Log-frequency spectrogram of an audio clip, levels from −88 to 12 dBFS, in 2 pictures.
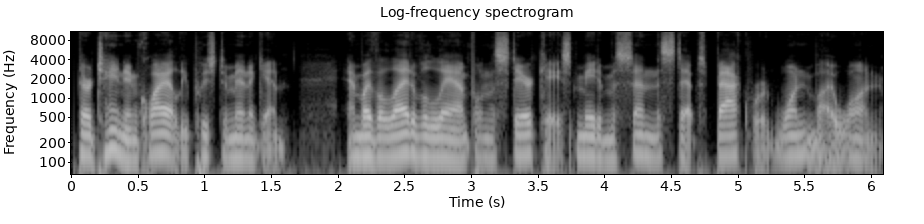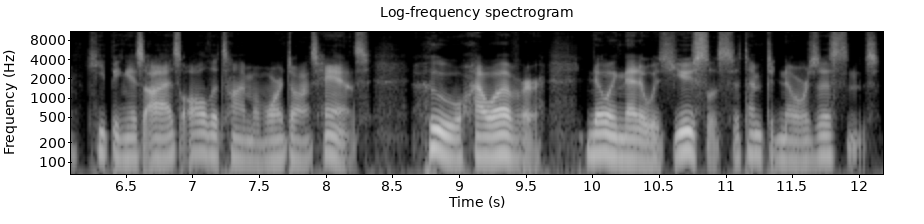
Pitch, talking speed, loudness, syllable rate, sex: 125 Hz, 215 wpm, -20 LUFS, 6.1 syllables/s, male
